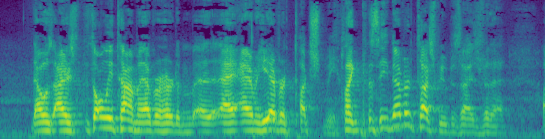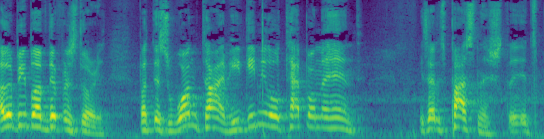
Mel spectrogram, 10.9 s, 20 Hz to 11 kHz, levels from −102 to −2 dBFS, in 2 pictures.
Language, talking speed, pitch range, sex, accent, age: English, 270 wpm, 150-200 Hz, male, American, 40-59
